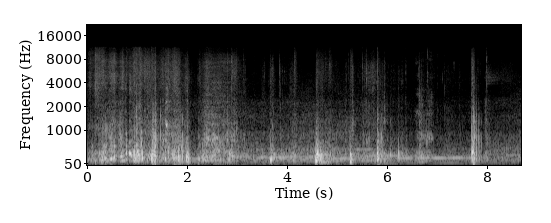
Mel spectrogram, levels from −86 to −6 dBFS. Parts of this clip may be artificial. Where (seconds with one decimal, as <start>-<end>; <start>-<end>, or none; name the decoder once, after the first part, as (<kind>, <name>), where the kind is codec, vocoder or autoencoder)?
0.4-0.9 (codec, SNAC); 2.3-2.9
